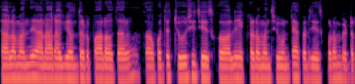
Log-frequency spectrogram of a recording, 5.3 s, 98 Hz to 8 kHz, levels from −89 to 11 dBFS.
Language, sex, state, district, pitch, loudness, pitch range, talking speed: Telugu, male, Andhra Pradesh, Anantapur, 130 Hz, -20 LUFS, 125-135 Hz, 145 wpm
